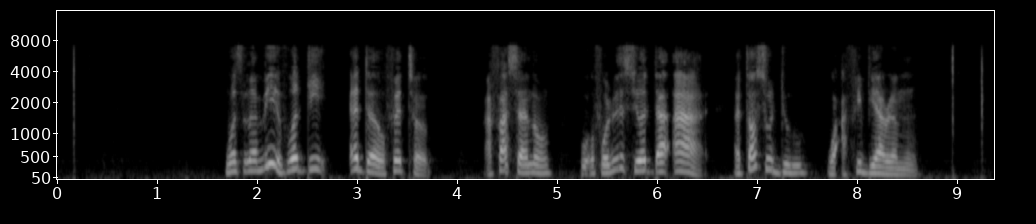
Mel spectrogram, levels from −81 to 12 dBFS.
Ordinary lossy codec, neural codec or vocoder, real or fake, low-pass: MP3, 96 kbps; codec, 16 kHz, 1.1 kbps, Voila-Tokenizer; fake; 7.2 kHz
